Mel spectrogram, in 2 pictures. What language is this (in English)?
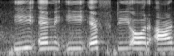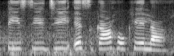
Bhojpuri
